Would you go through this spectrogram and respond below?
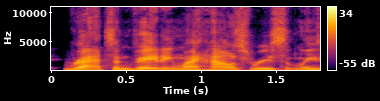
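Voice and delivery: ordinary delivery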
